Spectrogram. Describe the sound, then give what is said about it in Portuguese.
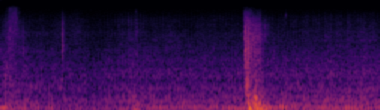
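A truck door shuts with a single solid thud as a man gets into the truck in a dry, drought-stricken area, preceded by faint rustles and clicks, over a steady low background rumble. No one speaks. “Ranulfo entra no caminhão.”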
